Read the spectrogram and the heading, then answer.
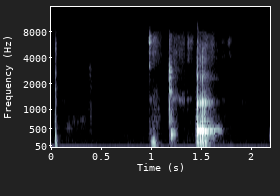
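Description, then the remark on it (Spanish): A short, throaty burp rises out of a few brief, scrappy bursts and trails off quickly; it's fairly loud, preceded by a faint click in otherwise quiet surroundings. “Y, y ya eructabas, ¿no? Como tú, como tú.”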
